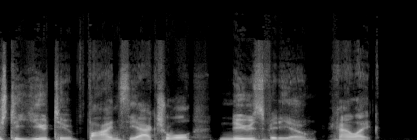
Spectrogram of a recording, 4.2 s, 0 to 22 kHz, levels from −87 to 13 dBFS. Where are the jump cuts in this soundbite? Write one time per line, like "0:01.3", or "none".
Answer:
0:03.2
